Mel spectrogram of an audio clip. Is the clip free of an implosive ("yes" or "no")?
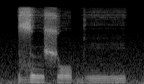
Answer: yes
